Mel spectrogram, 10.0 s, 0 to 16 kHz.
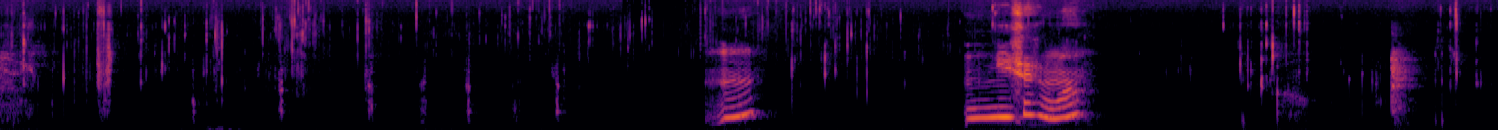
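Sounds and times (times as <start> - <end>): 
crisp crunching bites while eating dinner: 0.0 - 6.4
soft mouth sounds while chewing food: 0.0 - 6.5, 7.8 - 9.9
speech: 6.8 - 7.3.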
